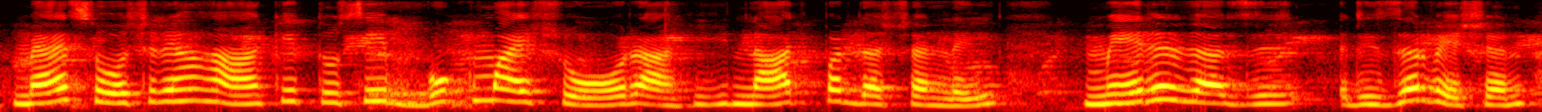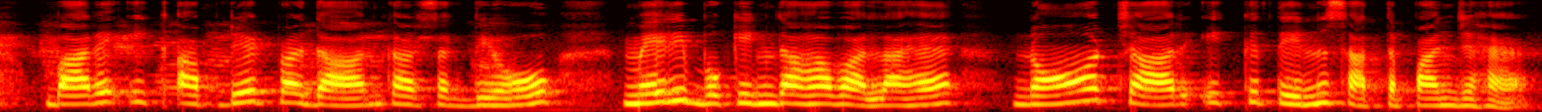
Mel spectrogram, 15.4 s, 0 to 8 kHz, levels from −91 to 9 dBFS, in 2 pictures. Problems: constant background noise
